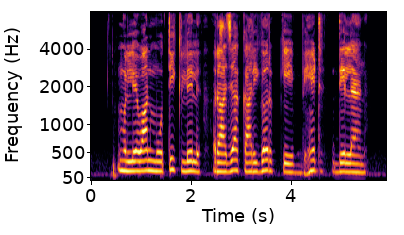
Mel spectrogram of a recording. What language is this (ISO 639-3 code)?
mai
